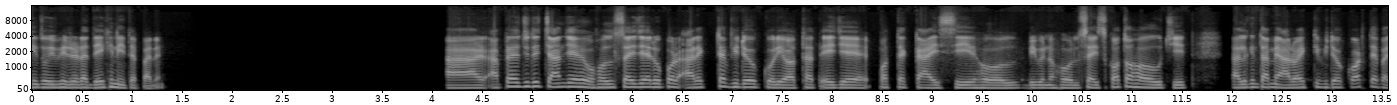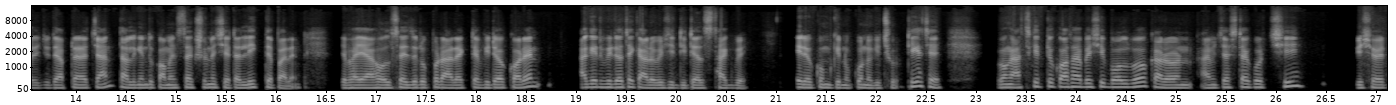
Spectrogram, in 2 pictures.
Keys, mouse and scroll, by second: 0.4 click, 2.3 click, 3.1 Escape, 3.3 right click, 3.6-5.0 drag, 5.0 Delete, 6.5 click, 7.8 Delete, 13.9 ctrl+w, 17.2 click, 24.3-24.8 ctrl+scroll up 1, 26.8-27.1 scroll down 2.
